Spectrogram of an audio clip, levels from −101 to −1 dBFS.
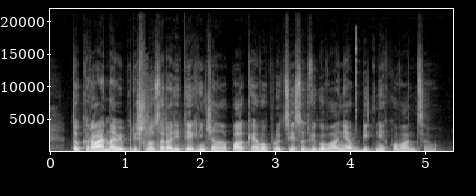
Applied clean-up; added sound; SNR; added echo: none; Gunshot, gunfire; 19 dB; none.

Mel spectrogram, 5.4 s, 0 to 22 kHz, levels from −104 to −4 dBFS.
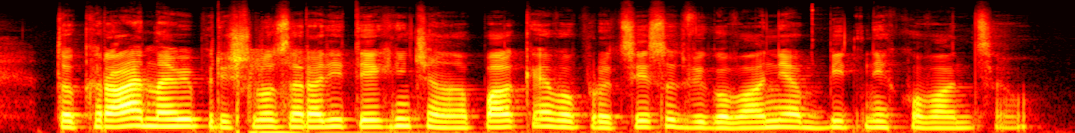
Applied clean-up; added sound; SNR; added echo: neural mask model DeepFilterNet 3.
